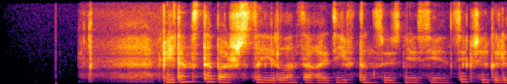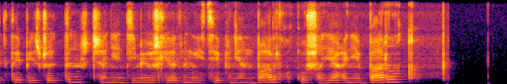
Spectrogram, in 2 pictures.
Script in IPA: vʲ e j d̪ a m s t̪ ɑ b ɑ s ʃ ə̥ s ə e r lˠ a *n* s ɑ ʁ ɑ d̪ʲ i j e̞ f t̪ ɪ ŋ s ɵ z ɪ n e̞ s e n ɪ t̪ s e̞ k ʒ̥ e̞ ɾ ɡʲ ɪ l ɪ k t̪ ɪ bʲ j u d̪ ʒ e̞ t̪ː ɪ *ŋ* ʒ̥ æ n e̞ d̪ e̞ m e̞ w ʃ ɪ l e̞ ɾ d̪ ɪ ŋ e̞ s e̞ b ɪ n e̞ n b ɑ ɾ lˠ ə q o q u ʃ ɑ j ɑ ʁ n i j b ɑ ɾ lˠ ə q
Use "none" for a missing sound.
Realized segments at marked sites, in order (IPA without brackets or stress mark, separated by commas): n, ŋ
